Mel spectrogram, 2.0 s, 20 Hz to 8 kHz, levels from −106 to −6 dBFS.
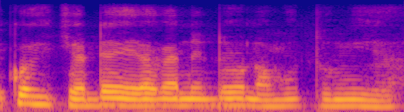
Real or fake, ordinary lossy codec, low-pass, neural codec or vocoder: fake; none; 7.2 kHz; codec, 32 kHz, 1.9 kbps, SNAC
